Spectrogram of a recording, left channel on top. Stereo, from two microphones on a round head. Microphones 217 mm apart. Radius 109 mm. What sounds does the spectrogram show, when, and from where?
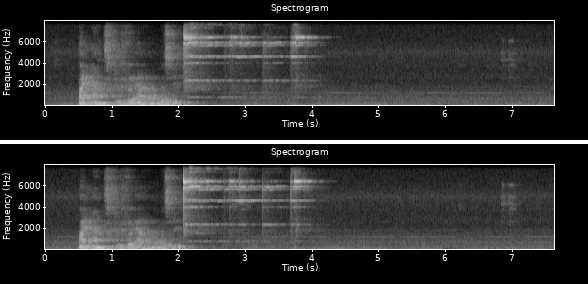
0.5 s a man speaking: 25° left (ahead or behind), 0.7 m; by 2.0 s 10° right (ahead or behind), 1.5 m
2.1 s a bell: 65° right (ahead or behind), 0.7 m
